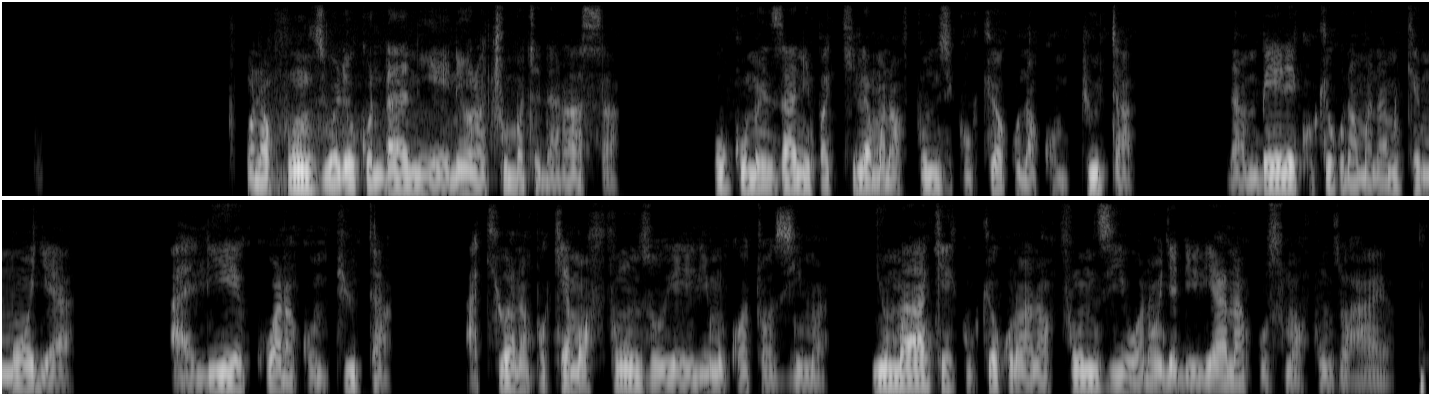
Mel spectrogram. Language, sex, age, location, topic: Swahili, male, 36-49, Dar es Salaam, education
